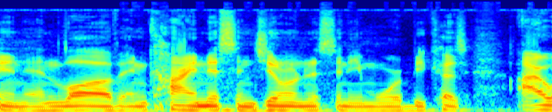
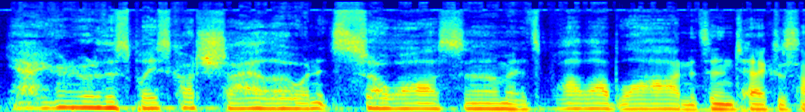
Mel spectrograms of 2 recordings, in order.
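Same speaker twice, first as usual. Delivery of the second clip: higher-pitched imitation of an eager mom; lightly mocked mom voice, pitched up; gushing mom; 5 semitones higher, 3 dB quieter than usual. Mom selling her kid on Shiloh, mock gushing. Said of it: "so my mom's like".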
